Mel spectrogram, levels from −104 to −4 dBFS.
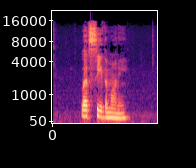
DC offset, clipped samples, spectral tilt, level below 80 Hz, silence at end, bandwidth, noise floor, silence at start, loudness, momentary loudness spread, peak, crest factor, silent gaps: under 0.1%; under 0.1%; -4 dB/octave; -50 dBFS; 0.6 s; 16 kHz; -55 dBFS; 0.6 s; -13 LUFS; 12 LU; 0 dBFS; 18 dB; none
